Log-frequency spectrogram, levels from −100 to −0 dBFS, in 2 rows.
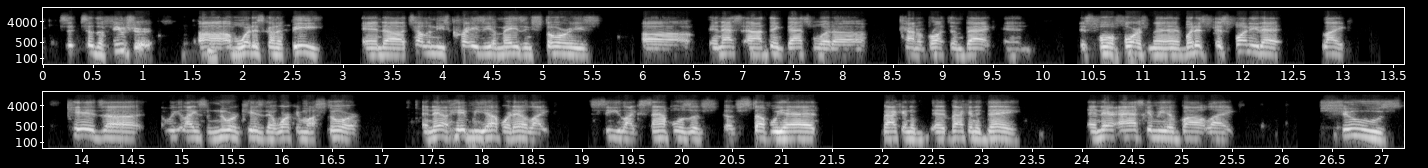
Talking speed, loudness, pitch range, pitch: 185 wpm, -19 LUFS, 140-170 Hz, 150 Hz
